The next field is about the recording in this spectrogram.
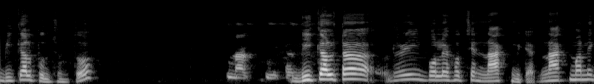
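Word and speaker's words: Nachmittag: তো এটা হচ্ছে নাক মিটাক, এটা হচ্ছে লাঞ্চের পরে বা বিকাল, আমরা যে কথাটা বলি বিকাল। নাক মিটাক বলেন উচ্চারণ করে, নাক নাক মিটাক, নাক মিটাক।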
